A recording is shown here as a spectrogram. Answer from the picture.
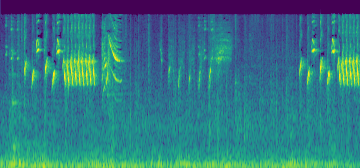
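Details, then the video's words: Goldfinch from Tunisia, a male coaxed by its keeper, gives high chirps leading into a harsh buzzy rattle, a rapid downward sweep, scattered soft notes, then another chirp-and-buzz phrase; faint low rumble underneath. "Chardonneret de la tunisie"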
